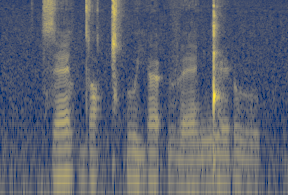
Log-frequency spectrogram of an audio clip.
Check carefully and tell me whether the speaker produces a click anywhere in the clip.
yes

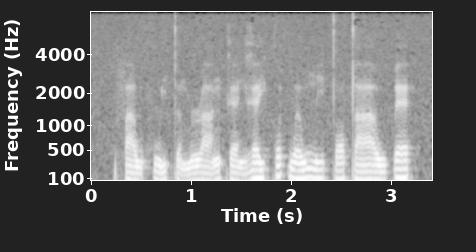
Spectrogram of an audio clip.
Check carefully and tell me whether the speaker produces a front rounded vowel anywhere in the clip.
no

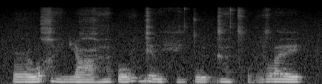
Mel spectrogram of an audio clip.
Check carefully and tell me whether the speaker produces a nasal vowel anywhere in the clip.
no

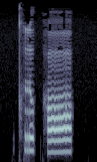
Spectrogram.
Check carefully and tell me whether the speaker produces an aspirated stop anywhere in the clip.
yes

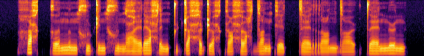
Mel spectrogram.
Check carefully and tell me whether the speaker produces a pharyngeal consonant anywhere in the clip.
yes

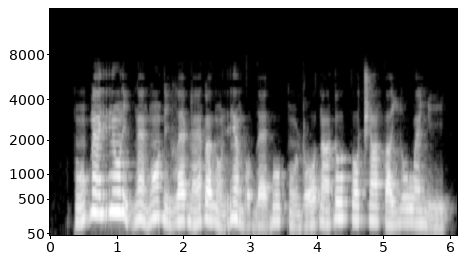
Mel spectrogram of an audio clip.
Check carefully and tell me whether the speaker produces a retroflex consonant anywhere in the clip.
yes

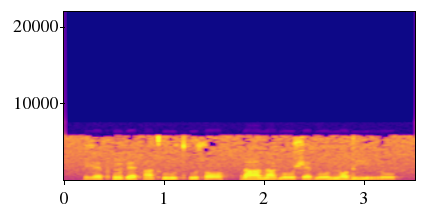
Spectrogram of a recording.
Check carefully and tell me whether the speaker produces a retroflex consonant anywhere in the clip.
no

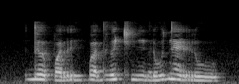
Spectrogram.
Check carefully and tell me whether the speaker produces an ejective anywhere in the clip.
no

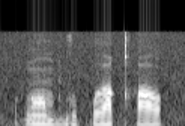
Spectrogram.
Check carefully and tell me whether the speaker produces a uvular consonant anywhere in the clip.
yes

